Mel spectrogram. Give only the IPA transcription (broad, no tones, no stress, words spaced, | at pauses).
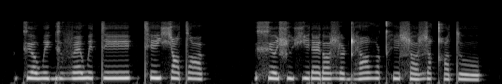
kʲɒweɡʲo væwe te | tʰeçætˤu | xʲɒɕuçiɾæ ɾɒɮɒ ɖʱæðˤukʰi ɬɒɮeqʰɒ to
